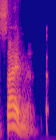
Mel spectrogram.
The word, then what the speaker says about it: Seidman: that i got that right right he's pronounced pronouncing sidemen yes sir so the reason why i've got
